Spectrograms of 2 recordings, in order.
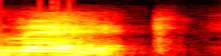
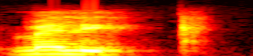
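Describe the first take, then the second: First: The first vowel is long. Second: The first vowel is short. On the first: "بالالف المد" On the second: "بحذف الالف"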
